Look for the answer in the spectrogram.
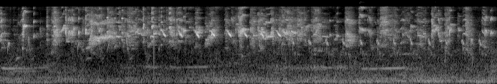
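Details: Group of lovebirds giving rapid, shrill chirps, about three per second, in a busy overlapping chorus of high twittering squeaks, with a faint, quiet lower whistle now and then.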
